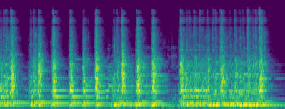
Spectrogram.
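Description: Hazaragi dambura, a long-necked two-string lute, strummed in a fast, even rhythm of a folk tune. About two-thirds of the way in the strumming turns denser and more continuous.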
